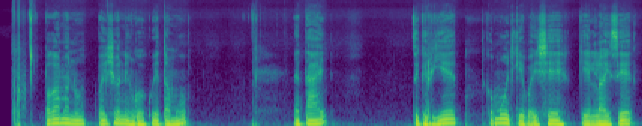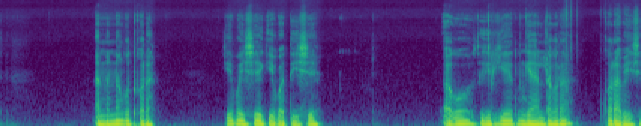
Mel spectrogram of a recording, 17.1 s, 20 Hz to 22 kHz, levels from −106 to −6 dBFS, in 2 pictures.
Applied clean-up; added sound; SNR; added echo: none; none; none; none.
